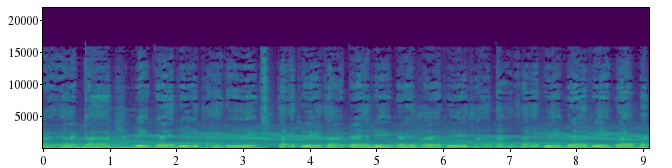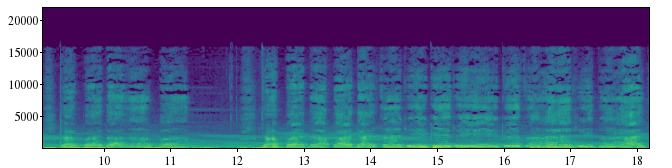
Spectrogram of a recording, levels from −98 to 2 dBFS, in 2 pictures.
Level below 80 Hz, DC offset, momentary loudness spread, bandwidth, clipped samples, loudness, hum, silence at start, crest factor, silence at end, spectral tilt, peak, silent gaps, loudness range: -26 dBFS; under 0.1%; 9 LU; 13 kHz; under 0.1%; -26 LUFS; none; 0 s; 18 dB; 0 s; -5.5 dB/octave; -2 dBFS; none; 4 LU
